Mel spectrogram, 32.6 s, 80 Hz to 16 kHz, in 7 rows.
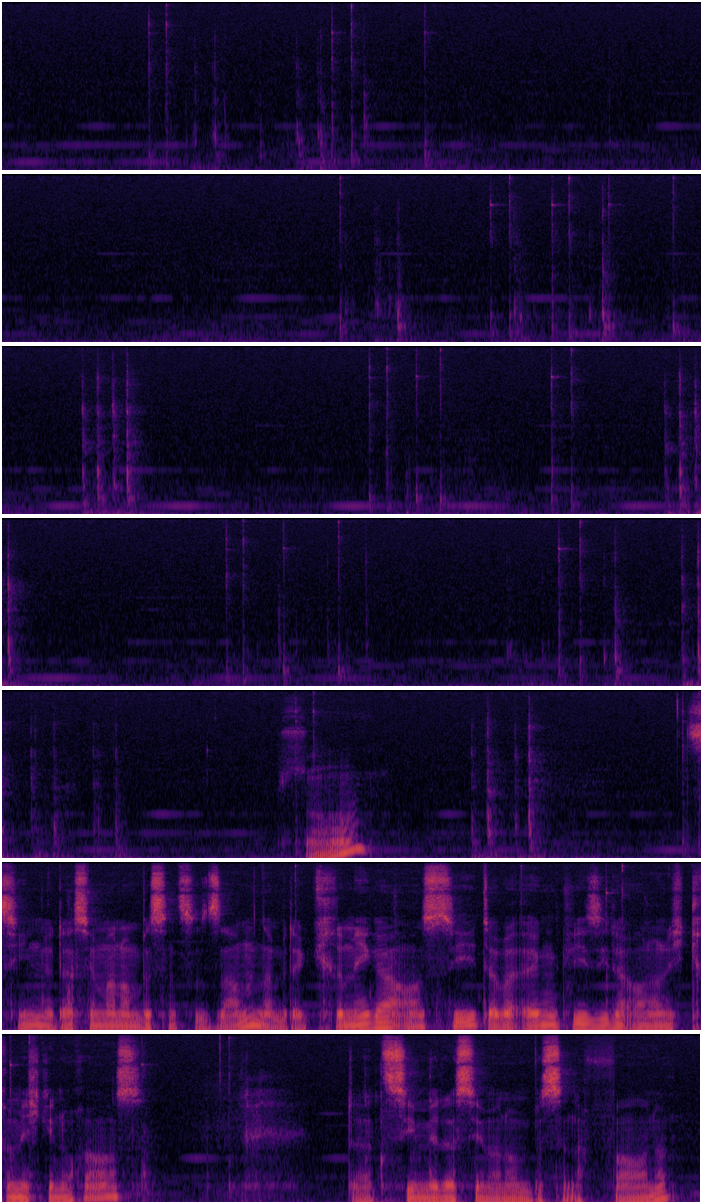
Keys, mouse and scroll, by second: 1.3 Tab, 1.6-2.0 scroll down 2, 2.0 Tab, 2.2 right click, 2.8-5.9 middle drag, 7.2 Tab, 8.0 right click, 8.4 shift+right click, 8.7-9.9 middle drag, 9.9 g, 12.1 middle click, 13.0 right click, 13.8 g, 15.9-17.7 middle drag, 17.7 shift+right click, 18.5 r, 21.8 s, 23.7 Tab, 23.9-25.5 middle drag, 25.5-25.8 scroll up 1, 25.8 Tab, 26.6 middle click, 26.8-27.4 scroll up 2, 27.4 right click, 28.1 shift+right click, 28.9-30.4 middle drag, 30.4 g.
